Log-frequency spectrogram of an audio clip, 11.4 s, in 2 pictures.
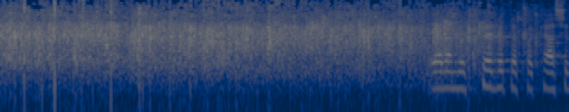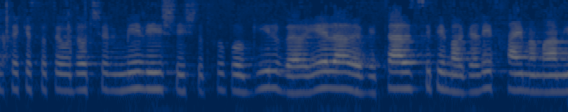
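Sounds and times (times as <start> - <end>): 
audience applause: 0.0 - 5.4
speech: 4.3 - 11.3.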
